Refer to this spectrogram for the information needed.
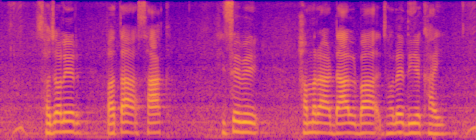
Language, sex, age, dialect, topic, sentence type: Bengali, male, 18-24, Jharkhandi, agriculture, statement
